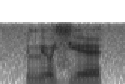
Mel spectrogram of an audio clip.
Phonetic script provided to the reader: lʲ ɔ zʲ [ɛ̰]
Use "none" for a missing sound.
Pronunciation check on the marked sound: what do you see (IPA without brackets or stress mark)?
ɛ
